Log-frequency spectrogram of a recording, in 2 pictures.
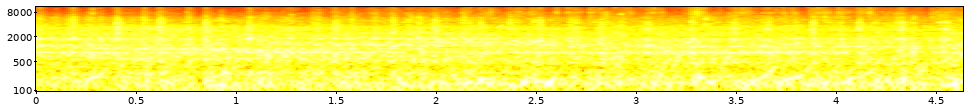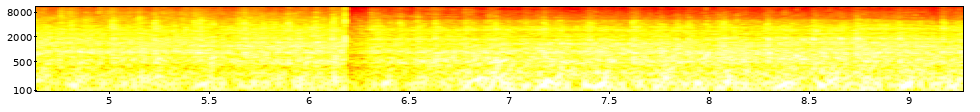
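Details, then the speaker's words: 50 HP Evinrude/Johnson outboard on a Sea Nymph boat, older long-sat motor after tune-up, just cold started: steady even low idle, soft regular burble, no misses or knocks, water flowing fine; normal idle. "guys I love that that idle especially especially on a motor this age um a low idle is something that is one of the hardest things to get"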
